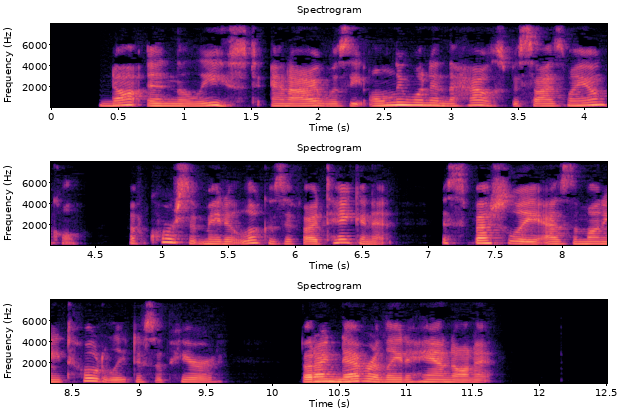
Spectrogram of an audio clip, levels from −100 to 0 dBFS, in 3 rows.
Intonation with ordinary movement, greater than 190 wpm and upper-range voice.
Yes: average, 3.5 semitones; fast, 205 wpm; high, 200 Hz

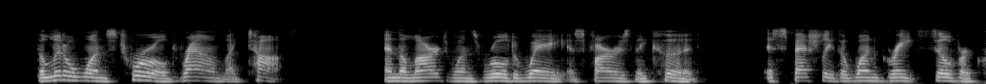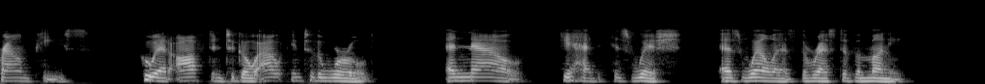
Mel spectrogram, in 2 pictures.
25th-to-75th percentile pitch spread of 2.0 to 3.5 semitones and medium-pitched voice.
Yes: narrow, 2.4 semitones; medium, 155 Hz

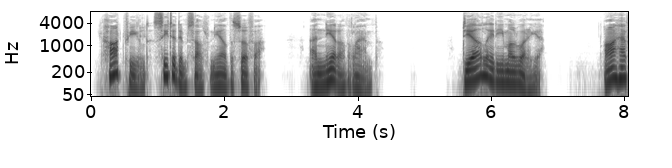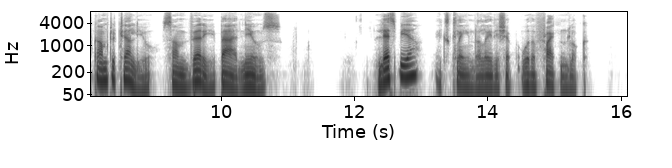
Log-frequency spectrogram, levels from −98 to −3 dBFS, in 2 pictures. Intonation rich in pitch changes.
Yes: wide, 5.8 semitones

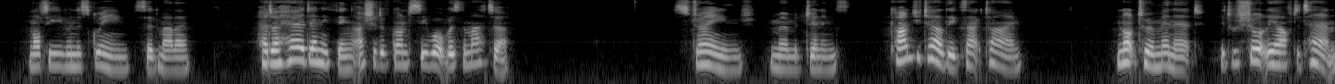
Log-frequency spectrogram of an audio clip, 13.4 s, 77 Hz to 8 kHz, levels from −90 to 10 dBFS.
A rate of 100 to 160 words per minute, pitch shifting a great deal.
No: average, 170 wpm; wide, 6.0 semitones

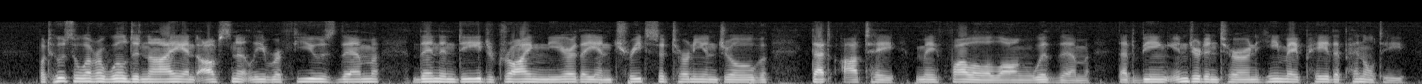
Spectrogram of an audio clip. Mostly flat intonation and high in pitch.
No: narrow, 2.2 semitones; low, 115 Hz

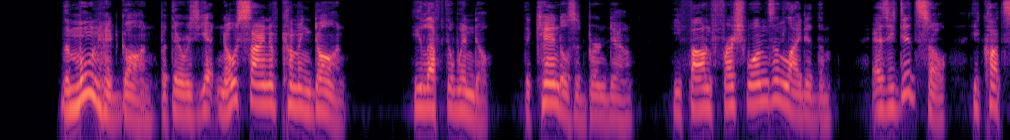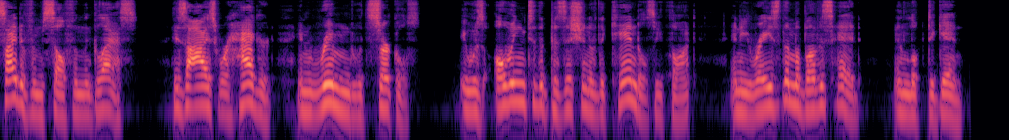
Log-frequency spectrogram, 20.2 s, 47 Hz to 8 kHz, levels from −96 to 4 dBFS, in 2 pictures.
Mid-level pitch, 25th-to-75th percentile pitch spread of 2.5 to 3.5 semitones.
No: medium, 145 Hz; average, 5.3 semitones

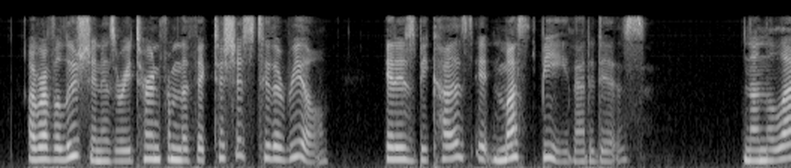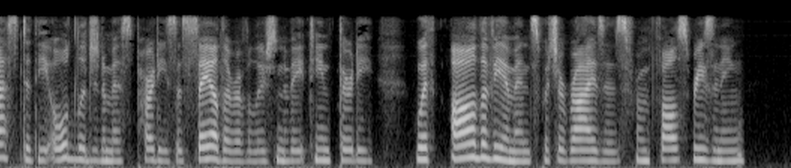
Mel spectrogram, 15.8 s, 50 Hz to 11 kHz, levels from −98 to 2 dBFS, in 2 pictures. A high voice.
Yes: high, 215 Hz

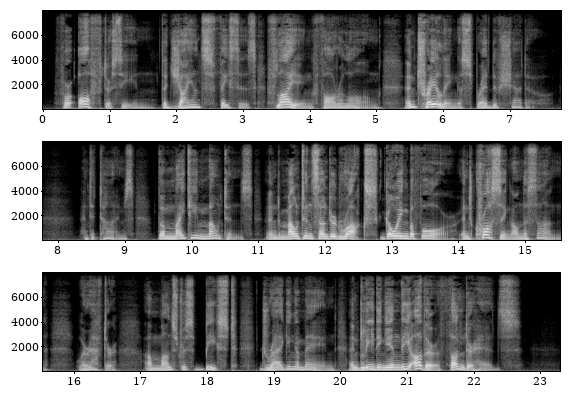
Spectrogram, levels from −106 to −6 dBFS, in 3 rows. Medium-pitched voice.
Yes: medium, 165 Hz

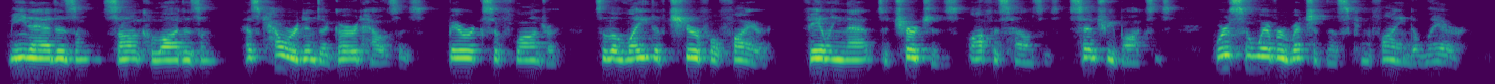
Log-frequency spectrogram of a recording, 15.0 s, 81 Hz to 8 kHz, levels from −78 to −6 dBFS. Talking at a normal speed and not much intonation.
No: slow, 120 wpm; narrow, 2.0 semitones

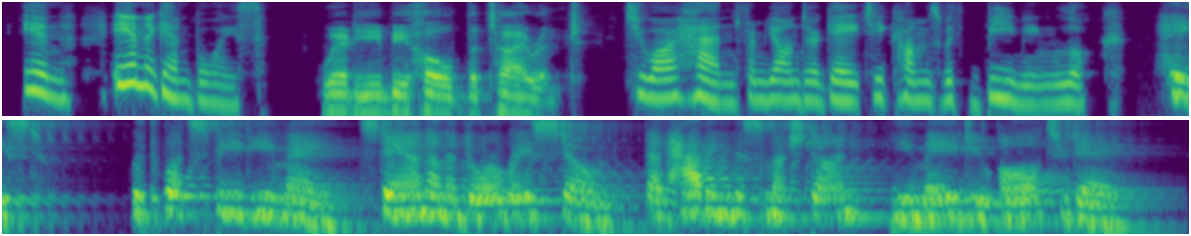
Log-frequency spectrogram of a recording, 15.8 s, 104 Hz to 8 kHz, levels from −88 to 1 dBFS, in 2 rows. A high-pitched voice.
Yes: high, 195 Hz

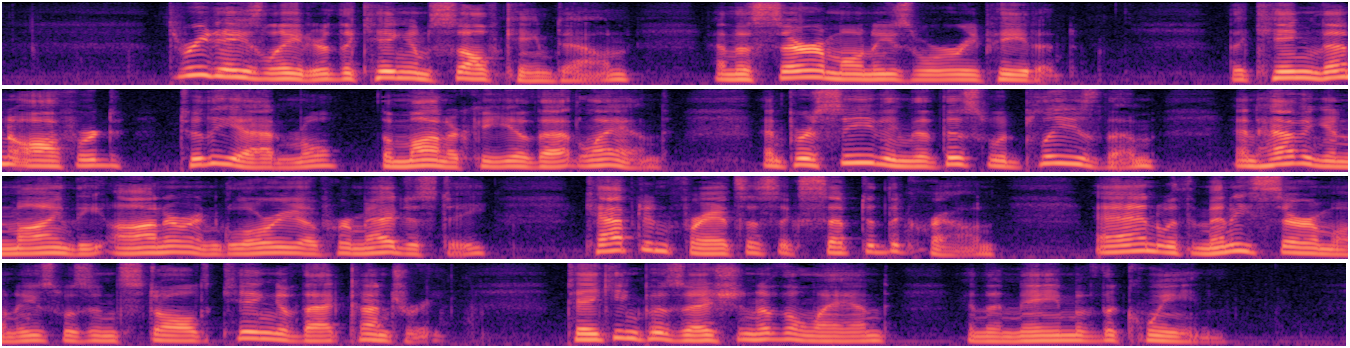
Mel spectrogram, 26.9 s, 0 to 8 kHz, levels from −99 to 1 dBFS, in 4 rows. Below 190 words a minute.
Yes: average, 155 wpm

